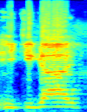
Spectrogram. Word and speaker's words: ikigai: the word really well a lot of people have like difficulties you know saying ikigai but yeah that's how it's pronounced uh but yeah my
